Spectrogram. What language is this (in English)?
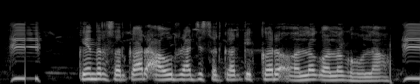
Bhojpuri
